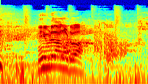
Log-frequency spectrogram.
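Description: A man shouting one drawn-out "hey" that falls in pitch, over a steady low rumble of wind on the microphone of a camera riding on a moving bicycle.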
